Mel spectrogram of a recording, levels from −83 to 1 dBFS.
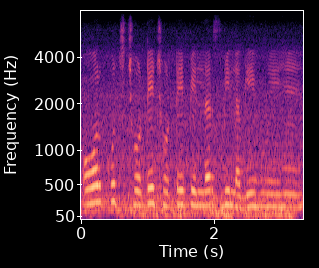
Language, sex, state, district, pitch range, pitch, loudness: Hindi, male, Punjab, Fazilka, 185-220 Hz, 205 Hz, -14 LUFS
